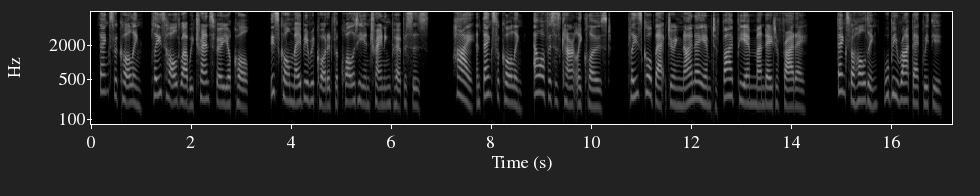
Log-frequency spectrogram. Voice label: PHONE SYSTEM MESSAGES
